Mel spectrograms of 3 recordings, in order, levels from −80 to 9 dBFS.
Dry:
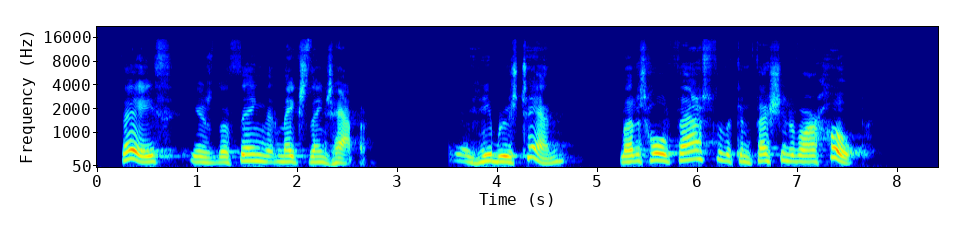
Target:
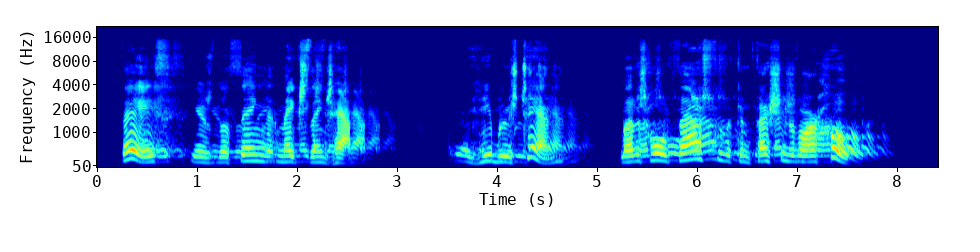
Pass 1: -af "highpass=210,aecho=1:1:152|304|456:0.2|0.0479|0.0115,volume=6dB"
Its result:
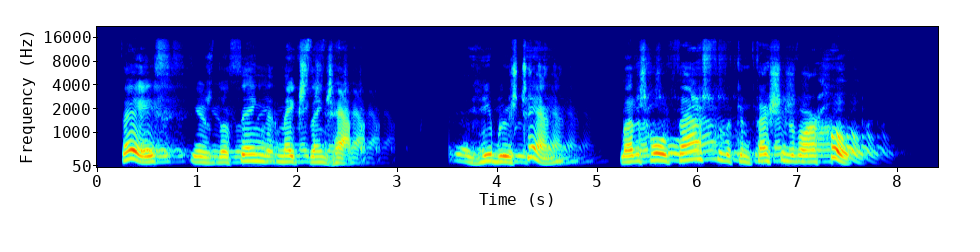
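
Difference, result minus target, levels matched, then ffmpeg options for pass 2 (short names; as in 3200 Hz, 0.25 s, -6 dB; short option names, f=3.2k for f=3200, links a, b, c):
250 Hz band +7.5 dB
-af "highpass=820,aecho=1:1:152|304|456:0.2|0.0479|0.0115,volume=6dB"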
